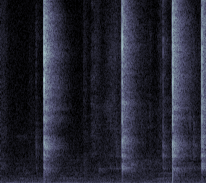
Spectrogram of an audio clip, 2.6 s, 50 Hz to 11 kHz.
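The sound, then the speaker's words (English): Four sharp metallic clicks from a KP-15 rifle lower receiver mechanism being handled, crisp, spaced unevenly about a second apart with quiet between them and no voices. “You're just clicking now”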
